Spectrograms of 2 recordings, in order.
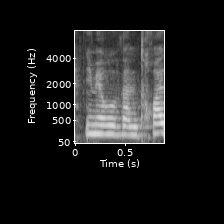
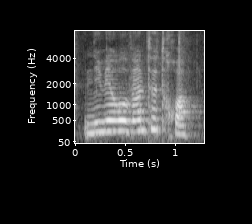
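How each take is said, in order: First: Said in the usual way. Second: Annonce forte et lente. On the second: Real, not acted. Annonce du lot suivant.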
